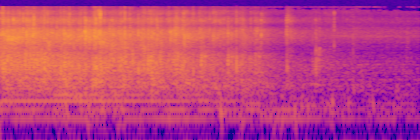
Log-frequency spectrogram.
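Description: Congregation applauding after the closing amen, the clapping fading away over the few seconds.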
